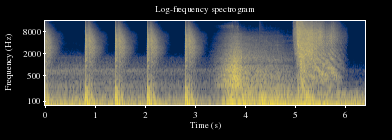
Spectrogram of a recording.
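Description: Punch sound effects: five sharp thwacks about three-quarters of a second apart, then two whooshing swells, the second the loudest, near the end over a deep rumble.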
